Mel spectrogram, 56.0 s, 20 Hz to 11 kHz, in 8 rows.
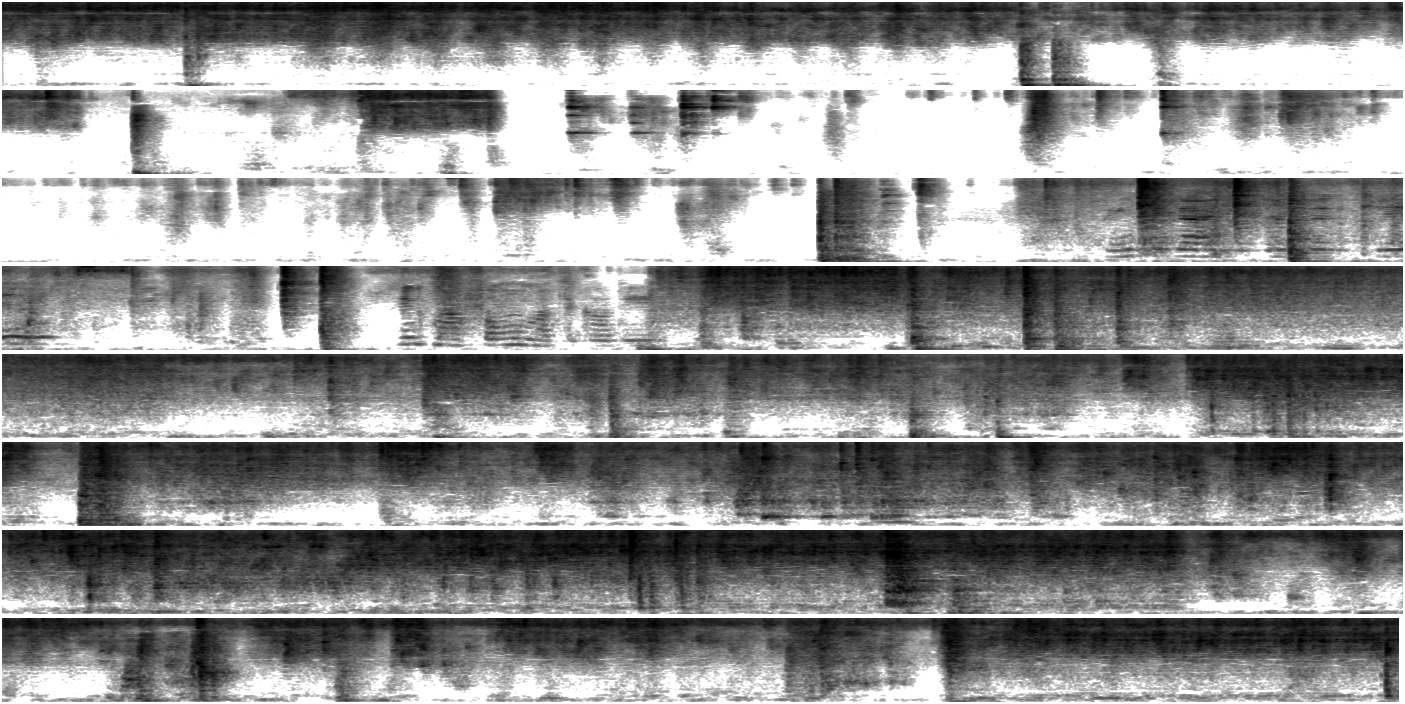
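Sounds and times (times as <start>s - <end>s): tap water running into sink: 0.0s - 7.4s, 19.1s - 22.7s, 24.3s - 56.0s.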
